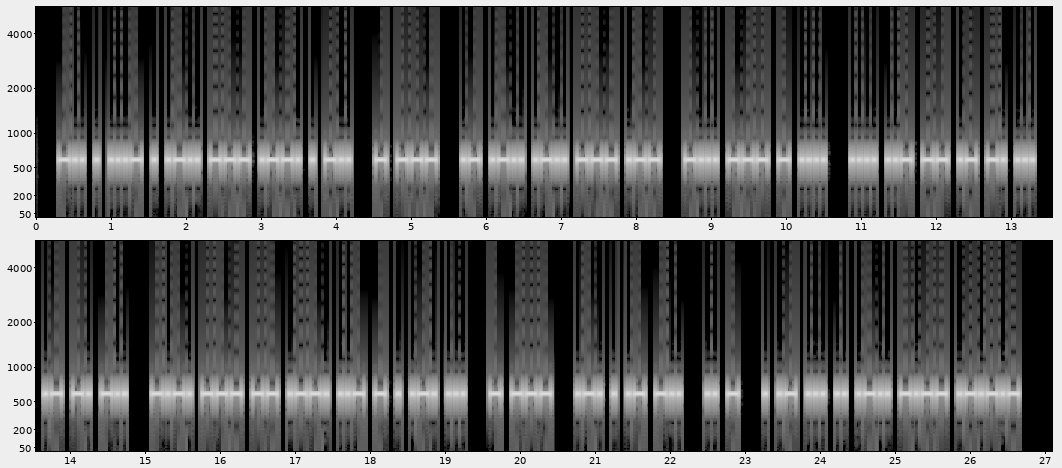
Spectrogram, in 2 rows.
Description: Morse code, heard as a keyed tone, about 25 wpm, 600 Hz. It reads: DEVELOPED TO ALLOW BOTH HUMANS AND COMPUTERS TO READ IT EASILY.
